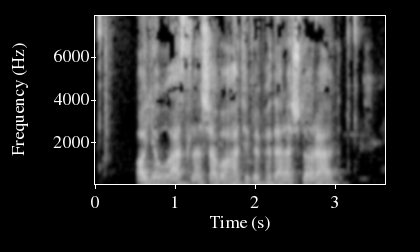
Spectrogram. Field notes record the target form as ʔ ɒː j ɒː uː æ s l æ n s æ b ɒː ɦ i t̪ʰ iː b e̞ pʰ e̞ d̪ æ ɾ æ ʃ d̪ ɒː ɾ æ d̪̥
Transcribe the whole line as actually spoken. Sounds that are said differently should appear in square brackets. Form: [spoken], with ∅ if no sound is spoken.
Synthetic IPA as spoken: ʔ ɒː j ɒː uː æ s l æ n [ʃ] æ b ɒː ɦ [æ] t̪ʰ iː b e̞ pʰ e̞ d̪ æ ɾ æ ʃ d̪ ɒː ɾ æ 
